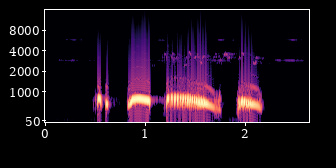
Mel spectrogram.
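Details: Spotted dove, a forest bird lure recording, giving a soft low cooing phrase: two short clipped notes, then a longer level coo, a drawn-out falling coo, and a final short falling note, with a clean quiet background.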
